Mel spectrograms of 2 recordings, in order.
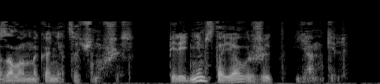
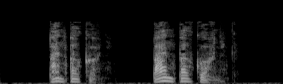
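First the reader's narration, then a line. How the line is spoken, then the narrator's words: Hurried, broken, urgent voice. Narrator (Russian): говорил поспешным и прерывистым голосом, как будто бы хотел объявить дело не совсем пустое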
